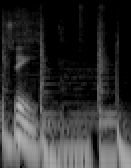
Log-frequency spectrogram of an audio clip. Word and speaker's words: thing: Spell thing. T-H-I-N-G. And how we just pronounce it? Ting. So why T-H-A-T is that, but T-H-I-N-G is ting?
